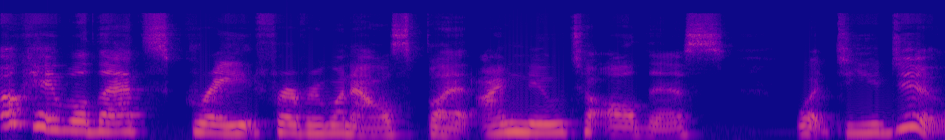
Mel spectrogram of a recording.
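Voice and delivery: put-on calm, unbothered delivery, no heat. Retelling asking a dismissive vendor again: imitating her own calm, smiling reply. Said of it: "I just calmly said, you know, with a smile".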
